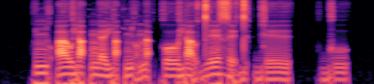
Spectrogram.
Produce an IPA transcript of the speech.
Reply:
ɲ ɔ̰˦˨ ʔ a˦ ʊ̯ j ä˦ ʔ ŋ ɛ˦ j ä˦ ʔ ɲ ɔ̰˦˨ n ä˦ ʔ k o˦ ʊ̯ j a̰˦˨ ʊ̯ d e˦ z ḛ˦˨ d ɪ˦ ʔ ɡ e˦ ɪ̯ | ɡ u˨

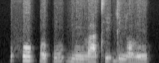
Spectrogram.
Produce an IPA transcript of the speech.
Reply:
f o˦ k͡p ʊ˨ p u˦ ɡ͡b ũ˨ v a˨ tʰ i˦ ɡ ɪ˨ ɲ ɔ˨ l u˦

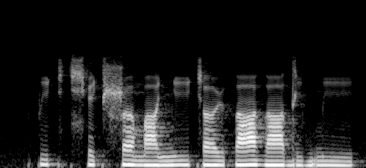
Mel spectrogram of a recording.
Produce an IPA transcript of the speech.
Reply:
p i c t͡ɕʰ ɪ c ʂ ɐ m a ɲ i c ɐ y̯ θ a ð a d i b m i

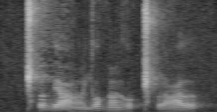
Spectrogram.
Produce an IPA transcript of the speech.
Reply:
ǁʰ ʌ˦˥ ɦ ɛ˦˥ ʕ ɑ̃˨˩ j ɔ˥˨ ɦ ɑ̃˧ ɣ ɔ˨˩ ǁʰ ʌ˧˩˧ ʕ ʌ˥˨

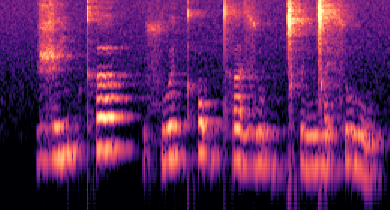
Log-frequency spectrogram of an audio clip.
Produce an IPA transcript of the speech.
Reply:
ʐ i b kʰ ɐ | sʷ ɛ kʰ ɔ b tʰ ɐ z u b ǀʰ ɘ ŋ͡ǀ ɘ s u

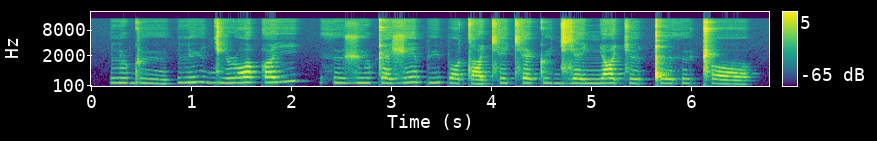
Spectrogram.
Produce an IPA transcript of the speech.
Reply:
l ʉ ɖ ʉ | l y ɟ i ɹ ɔ qʷ i | θ ʉ ʒ y ʈ æ ʒ e p y p ɔ t ɑ cʰ e cʰ ɛ ʈ y d͡ʑ ɛ ɲ ɑ c ø ǃ ø θ ʉ ǁ ɔ

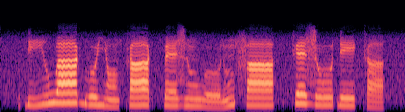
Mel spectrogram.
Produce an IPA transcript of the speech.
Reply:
ɗ iː˨˦ w aː˦ ɡ o˧ j ɔ̃˨ k aː˧ k͡p ɛ˦ z ũ˧ w oː˨ ɾ ũ˦ f aː˦ | k ɛ˦ z oː˧ ɗ eː˧ k a˨

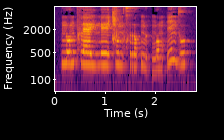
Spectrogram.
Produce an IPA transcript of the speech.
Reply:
n o˦˥ n pʰ l ɛː˧ j ŋ eː˧ t͡ɕ u˧ n kʰ r o˦˥ k̚ ŋ ɯ˨˩ k̚ ŋ o˧ m ʔ i˥˩ n d u˦˥ k̚

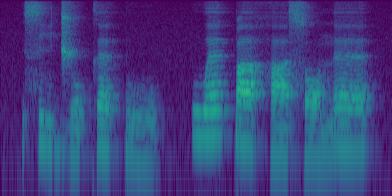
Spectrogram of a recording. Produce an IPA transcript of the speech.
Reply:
s i˧ d͡ʒ o˨ k ɛ˧ k͡p u˨ | w ɛ˦ k͡p a˧ h a˨ s ɔ˨ n ɛ˧

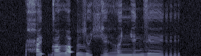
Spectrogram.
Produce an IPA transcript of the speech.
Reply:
ħ e˦ ʔ ɡ ɨ˦ ðˤ ɨ˦ ʔ ɮ ɨ˨ ç e˨ ɦ ɐ˦ ɲ e˦ n z e˦˨ r

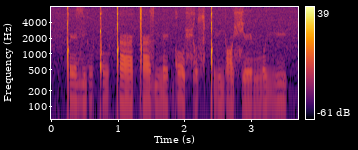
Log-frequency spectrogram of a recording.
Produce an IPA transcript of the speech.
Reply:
ǃ e z j u ǃ u ǃ æ ǀ æ z n e ɡ o ɕ o s ǃ i j ɒ ɕ e ŋʷ i

